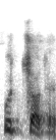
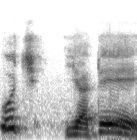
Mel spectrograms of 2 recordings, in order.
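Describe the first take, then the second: First: The ch sound is doubled with no glide. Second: A y glide follows the ch sound. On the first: The speaker calls it wrong. "উচ্চতে নয়" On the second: The speaker calls it right. "উচ ইয়াতে জফলা ইয়া উচ্চারণ হয়"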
